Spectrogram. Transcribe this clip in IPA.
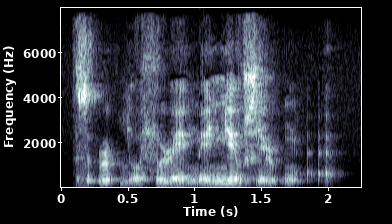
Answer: z ṵ˧˥ ɭ o̰˥˩ ʎ o˥˩ ɬ u˥˩ ɭ e˥˩ ŋ͡m e˧˥ ɲ e˥˩ u̯ ɕ i˧˥ ɭ ṵ˥˩ ŋ æ̰˧˥

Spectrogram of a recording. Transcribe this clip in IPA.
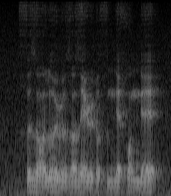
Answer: h ʊ ð ɔ l o ɭ o ð ɔ ð ɛ ɭ ʊ ɽ o h ʊ ŋ ɛ f ɔ ŋ ɛ

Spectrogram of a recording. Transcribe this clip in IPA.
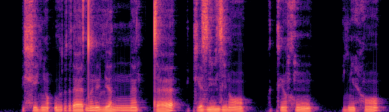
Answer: xʲ æ ʎ ɔ̃ ʔ u r æ d ɔ̃ ɾʲ ɔ lʲ a nː æ̃ tː æ | kʲ æ z ĩ z i ɾ ɔ̃ | kʲ ɔ̃ x ũ | ʎ ĩ h ɔ̃

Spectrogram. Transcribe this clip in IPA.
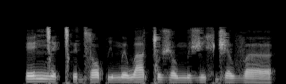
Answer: e ŋ͡ǀ e ǀʰ ɨ d͡z ɔ p i m ɘ w a ǀ u ʒ ɔ u̯ m ɨ ʒ i x d͡ʒ ɐ u̯ v ɐ

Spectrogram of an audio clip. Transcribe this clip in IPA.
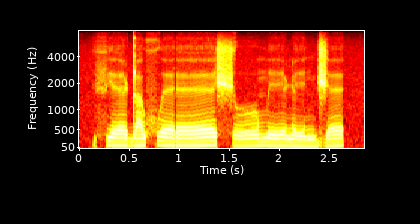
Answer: fʲ ɛː ɖ a xʷ ɛː ɾ ɛː ʃ ɤː m eː ɳ e n d͡ʒ ɛ

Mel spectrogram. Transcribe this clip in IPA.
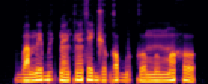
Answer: b a˨ m e˧ b e˧ k͡p ɛ̃˨ k ɛ̃˧ s e˧ d͡ʒ o˨ ɡ ɔ˧ b o˨ k o˨ m ũ˨ m ɔ̃˨˦ h o˦˨

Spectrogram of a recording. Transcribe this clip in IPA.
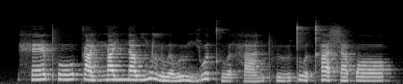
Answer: h ɛː˧˥ pʰ oː˧˥ k a˧ j ŋ a˧ j n a˧ w ŋ u˥˨ l u˩ ə̯ ʋ ɯː˧˩ ŋ j u˥˨ ə̯ kʰ u˩ ə̯ h aː˩˧ n pʰ ɯː˩˧ t̪ u˧˩ ə̯ kʰ a˥˨ s a˧ p ɔː˧

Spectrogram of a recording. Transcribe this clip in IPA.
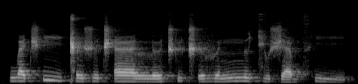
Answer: w æ t͡ʃʰ iː ǁ ø ʃ ø t͡ʃʼ æː lː ø t͡ʃʼ y t͡ʃʼ ø v ø nː ɯ t͡ɕ u ʃ æ b t͡sʰ iː

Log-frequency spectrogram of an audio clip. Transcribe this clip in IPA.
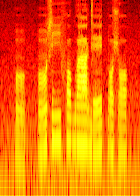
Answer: p ɔ̃˨ | ɔ̃˨˦ s iː˦ f ɔ˦ ɡʷ aː˦ ɡ eː˨˦ ɡ͡b ɔ˧ ʃ ɔ˧

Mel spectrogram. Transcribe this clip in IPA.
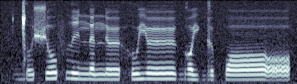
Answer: ɡ͡ǀ o ʃ o f ð i n ɛ n øː h u j øː ɡ ɔ j ɡ ø p ɔː

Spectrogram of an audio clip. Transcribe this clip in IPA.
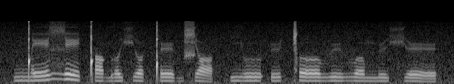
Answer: ŋ͡ǃ e ɮ e ǃ ɔ ɡ o ç o ǃ ø ɡ ɕ ɔ | j u ʔ ʉ ǀ o v ʉ v o m ʉ ç ø

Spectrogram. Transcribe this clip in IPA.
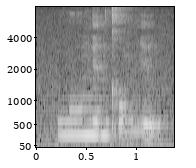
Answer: β uː˦ ŋ e˦ n kʼ o˨ m ɲ e˨

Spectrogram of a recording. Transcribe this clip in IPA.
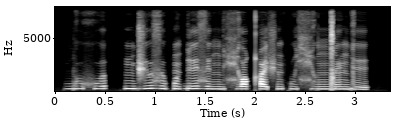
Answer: b ɯ xʷ ə | n d͡ʒ ɯ z ɯ p ə̃ ɠ e z e ŋ ʊ ɕ ɔ qʰ e ʃ ə̃ kʷ e ɕ ʊ ŋ͡ǀ ẽ ɡ e

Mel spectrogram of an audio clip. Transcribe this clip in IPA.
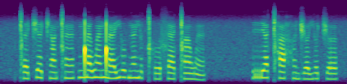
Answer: ǀ ɛ˨ t͡ʃ ɛ˦˨ t͡ʃ ã˧ ǀ ɛ̃˦ | ŋ͡ǃ æ˦ w æ̃˦ ŋ͡ǃ æ˨˦ j ɤ˦ ɡ ɛ̃˦ j ə˨ ǀʰ ɤ˨ s æ˧ ǀ ã˦ w ɛ̃˨ | rʲ a˦ ǀʰ a˧ h ə̃˧ d͡ʒ œ˨ j ə˦˨ t͡ʃ œ˧

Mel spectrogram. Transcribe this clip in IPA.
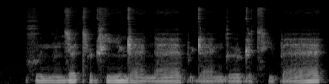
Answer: x u ɪ̯ m b œ̃ n z œ tʰ ɵ ɖ x ĩː ɖ æː n̪ æː p ḭ ɖ æː ŋ ɡ ɵː ɖ œ t͡sʰ i p æː

